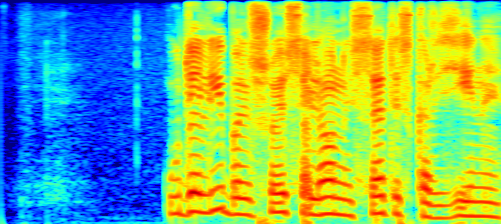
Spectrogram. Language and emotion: Russian, neutral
